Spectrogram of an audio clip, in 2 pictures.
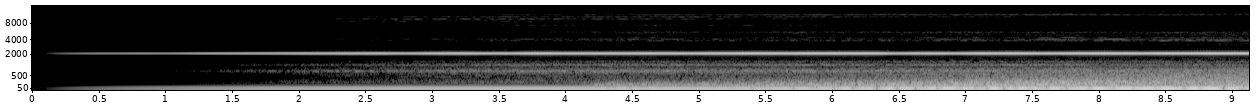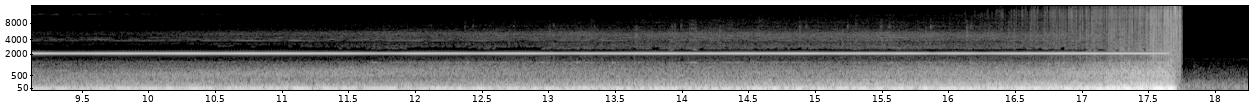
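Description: Horror-trailer sound design: a single steady high-pitched tone held throughout. Under it a deep rumble starts about a second and a half in and swells steadily louder with a rising rush of noise, and all of it cuts off abruptly just before the end.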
